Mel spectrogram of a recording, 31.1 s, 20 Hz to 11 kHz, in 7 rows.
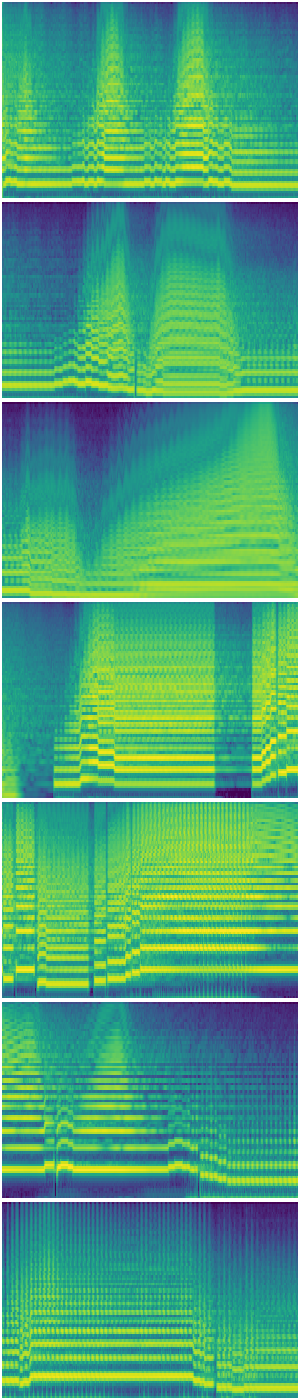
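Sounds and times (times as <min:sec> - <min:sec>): synthesizer lead line: 0:12.1 - 0:23.4.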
